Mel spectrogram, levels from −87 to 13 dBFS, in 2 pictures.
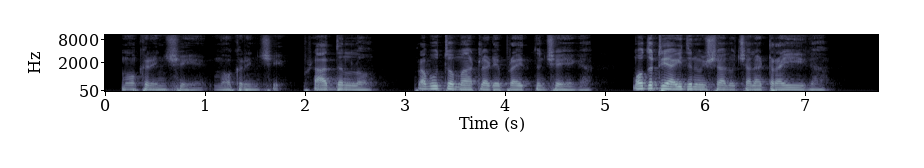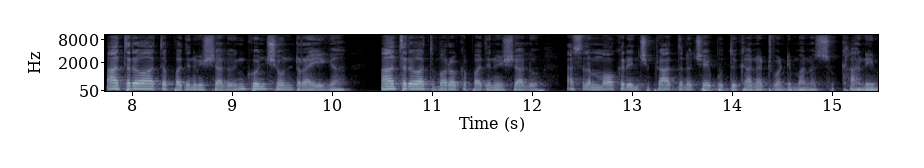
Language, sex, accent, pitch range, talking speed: Telugu, male, native, 105-140 Hz, 115 wpm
